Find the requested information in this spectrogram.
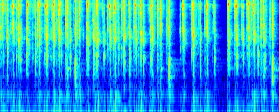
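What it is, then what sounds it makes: Mechanical keyboard with clicky blue switches. Fast typing by fingertips on the keycaps of a black plastic RGB mechanical keyboard with blue switches produces a rapid stream of sharp, bright clicks. The clicks come in quick bursts with two brief pauses, and each one dies away almost instantly.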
